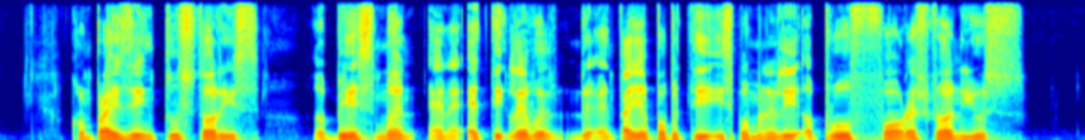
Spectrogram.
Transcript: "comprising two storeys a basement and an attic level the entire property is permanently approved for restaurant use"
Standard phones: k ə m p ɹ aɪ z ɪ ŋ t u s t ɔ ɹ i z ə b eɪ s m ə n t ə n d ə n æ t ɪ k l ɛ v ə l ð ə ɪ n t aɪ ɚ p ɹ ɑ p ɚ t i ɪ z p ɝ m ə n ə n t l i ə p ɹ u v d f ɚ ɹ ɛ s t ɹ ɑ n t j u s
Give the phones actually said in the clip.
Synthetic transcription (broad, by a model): k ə m p ɹ aɪ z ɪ ŋ t u s t ɔ ɹ i s ə b eɪ s m ə n t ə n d ə n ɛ t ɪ k l ɛ v ə l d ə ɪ n t aɪ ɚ p ɹ ɑ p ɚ t i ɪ s p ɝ m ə n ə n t l i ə p ɹ u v f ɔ ɹ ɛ s t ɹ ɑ n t j u s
